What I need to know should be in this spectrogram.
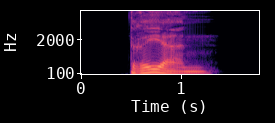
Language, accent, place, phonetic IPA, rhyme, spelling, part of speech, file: German, Germany, Berlin, [ˈdʁeːɐn], -eːɐn, Drehern, noun, De-Drehern.ogg
- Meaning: dative plural of Dreher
